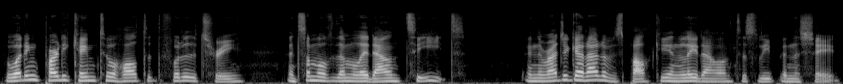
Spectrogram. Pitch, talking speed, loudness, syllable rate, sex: 160 Hz, 265 wpm, -21 LUFS, 5.7 syllables/s, male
